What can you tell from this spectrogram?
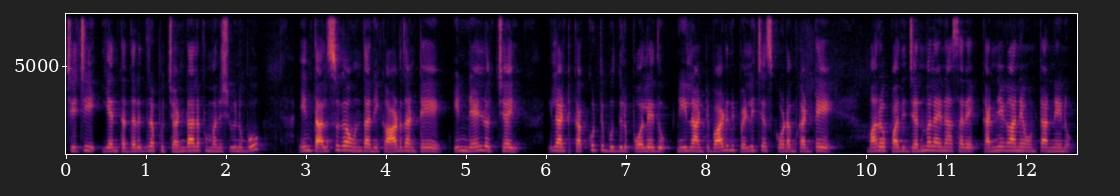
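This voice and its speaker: A woman reading the lines of an angry young woman teacher, delivering sharp scolding retorts. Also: mid-range voice, close to an everyday voice.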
